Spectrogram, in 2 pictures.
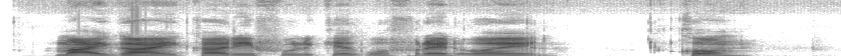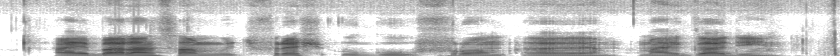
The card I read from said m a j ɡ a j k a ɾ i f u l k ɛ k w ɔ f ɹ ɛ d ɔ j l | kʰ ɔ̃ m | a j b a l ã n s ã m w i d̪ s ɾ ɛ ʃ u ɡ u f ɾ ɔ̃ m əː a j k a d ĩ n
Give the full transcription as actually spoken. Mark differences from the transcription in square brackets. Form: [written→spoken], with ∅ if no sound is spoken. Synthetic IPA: m a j ɡ a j k a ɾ i f u l k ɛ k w ɔ f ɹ ɛ d ɔ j l | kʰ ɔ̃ m | a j b a l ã n s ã m w i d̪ [s→f] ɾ ɛ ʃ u ɡ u f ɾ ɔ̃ m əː a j [k→ɡ] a d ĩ n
